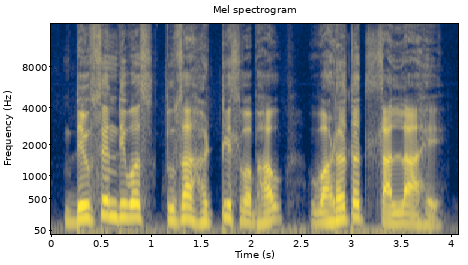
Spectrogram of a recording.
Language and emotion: Marathi, neutral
